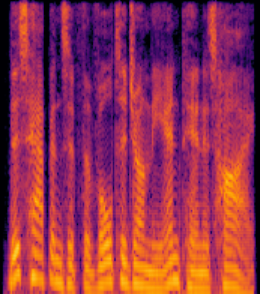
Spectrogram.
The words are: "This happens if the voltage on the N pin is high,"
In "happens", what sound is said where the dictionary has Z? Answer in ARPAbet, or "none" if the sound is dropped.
Z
